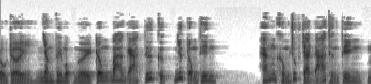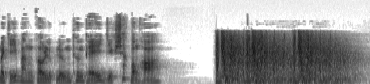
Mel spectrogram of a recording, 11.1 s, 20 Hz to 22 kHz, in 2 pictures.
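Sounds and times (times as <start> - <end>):
speech: 0.1 - 3.3, 3.9 - 8.0
explosions: 8.8 - 11.1.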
